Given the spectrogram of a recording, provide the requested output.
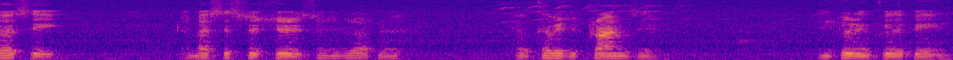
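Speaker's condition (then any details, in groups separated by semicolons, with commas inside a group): Slurred speech from poisoning; hypersalivation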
